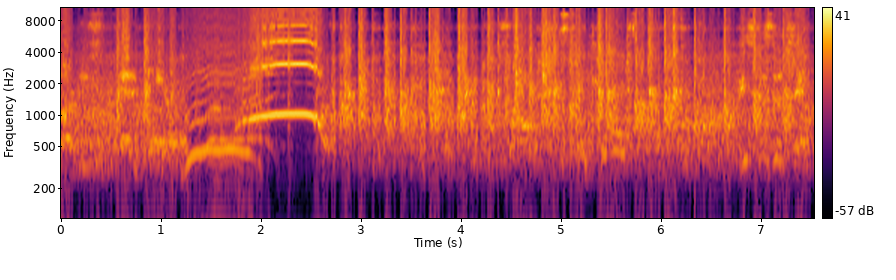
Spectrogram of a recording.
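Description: Audience at a live event clapping and cheering loudly and continuously through the whole stretch, with a brief siren-like whistle or horn sweep near the start cutting across the dense crowd roar.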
